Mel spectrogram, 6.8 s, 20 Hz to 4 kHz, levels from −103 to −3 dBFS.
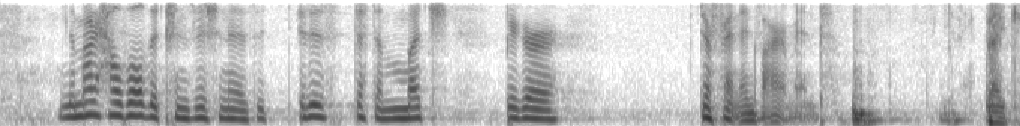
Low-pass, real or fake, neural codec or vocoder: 3.6 kHz; fake; vocoder, 44.1 kHz, 80 mel bands, Vocos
